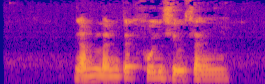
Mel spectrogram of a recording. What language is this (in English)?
Cantonese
